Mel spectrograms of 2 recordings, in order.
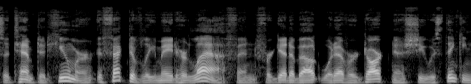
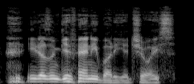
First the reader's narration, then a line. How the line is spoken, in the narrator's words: laughed back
